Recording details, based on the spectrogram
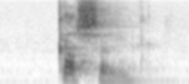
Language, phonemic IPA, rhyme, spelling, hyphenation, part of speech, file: Dutch, /ˈkɑsən/, -ɑsən, kassen, kas‧sen, noun, Nl-kassen.ogg
- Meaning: plural of kas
